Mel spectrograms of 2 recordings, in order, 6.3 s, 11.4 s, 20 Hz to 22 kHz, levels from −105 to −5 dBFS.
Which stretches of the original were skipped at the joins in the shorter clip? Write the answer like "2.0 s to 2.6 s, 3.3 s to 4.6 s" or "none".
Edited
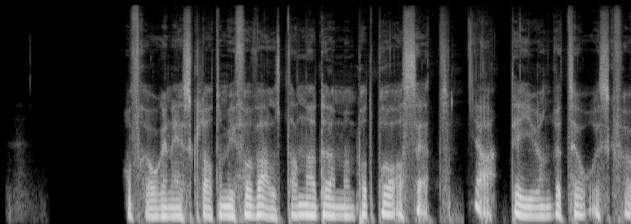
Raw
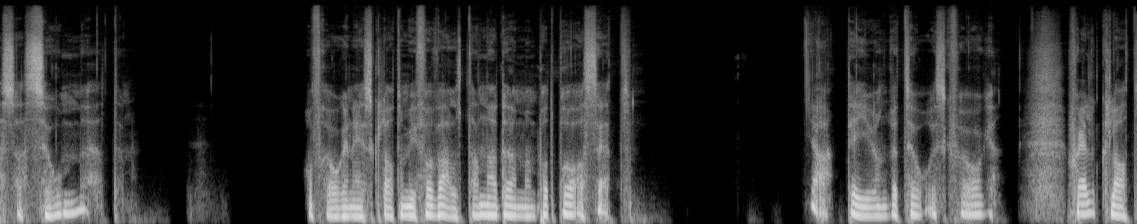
6.4 s to 8.0 s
